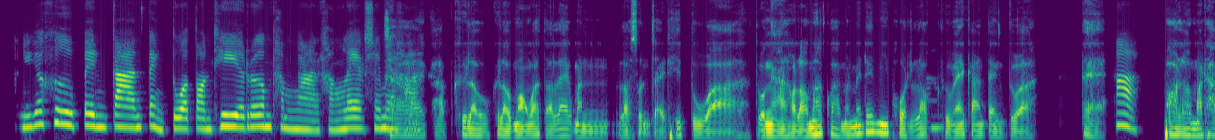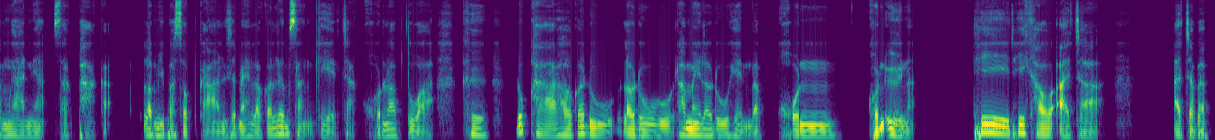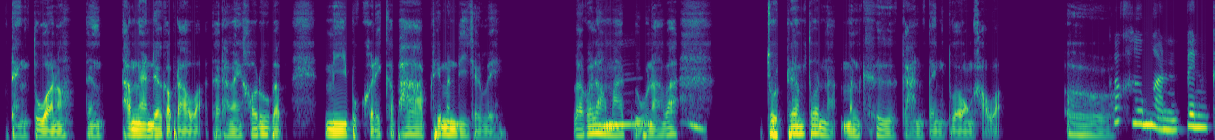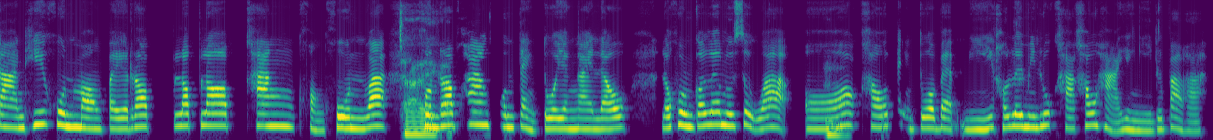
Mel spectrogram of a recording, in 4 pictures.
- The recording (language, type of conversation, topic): Thai, podcast, การแต่งตัวส่งผลต่อความมั่นใจของคุณมากแค่ไหน?
- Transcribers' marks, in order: tapping; other background noise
